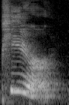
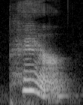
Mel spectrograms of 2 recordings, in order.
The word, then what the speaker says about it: pear: pear Paar common mistake this fruit is not called peer it's not a peer it's a pear this pear is over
